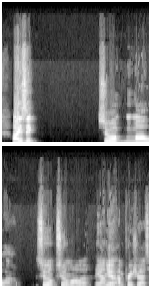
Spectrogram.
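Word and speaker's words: Seumalo: And I know this player, but I always had a hard time pronouncing his last name. Isaac Suamalo. Suamalo.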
